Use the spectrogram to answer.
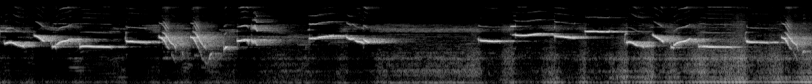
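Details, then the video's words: Oriental magpie-robin copying other wild birds: a varied medley of sweeping, slurred and sustained whistles with sharp downward swoops, broken by a short quieter gap with low rumbling background. "COPSYCHUS SAULARIS SOUNDS LIKE THE WILD MAKES OTHER BIRDS SOUND"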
